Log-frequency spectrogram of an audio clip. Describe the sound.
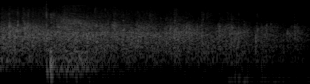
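A church audience applauds to praise God: soft, continuous clapping that gradually tapers over about three seconds.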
